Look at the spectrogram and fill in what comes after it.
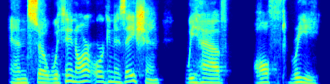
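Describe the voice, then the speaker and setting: Over a quiet background, a man talks at a fairly slow pace in a somewhat breathy voice. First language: not English. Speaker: podcast agency founder. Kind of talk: podcast interview.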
